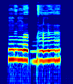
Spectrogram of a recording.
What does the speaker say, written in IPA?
ŋ ɨ ŋ ɵ ɡ͡b ʉ l ʉ

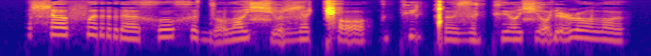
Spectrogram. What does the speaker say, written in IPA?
ɬ ɜ˦ f ə˦ r ɜ˨ x o˦ x ə˨ d o̰˨ lˠ ɯ˦ ɕ o̰˨ ɮ ɜ˦ ǁ ɔ̰˦˨ | kʲ ɯ˦˨ ǃ ɵ˨ z ə˨ kʲ ɔ˧ ɕ ɔ̰˦ ɾʲ ɔ̰˦ ɭ o˧ lˠ ɵ˨

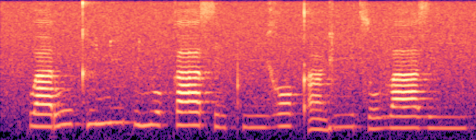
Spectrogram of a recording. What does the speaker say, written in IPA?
kʷ aː˨ ɾ uː˦ kʼ i˦ ɲ iː˦ p i˨ ɲ o˦˨ k aː˦ s i˨ pʰ iː˨ ɣ ɔ˦ kʼ ã˨ ɡ iː˦ t͡s o˨˦ v aː˦ z iː˦

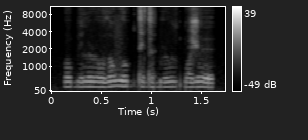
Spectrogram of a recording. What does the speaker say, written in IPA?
o b e l ɹ o ð ɔ v o b d e d ə b ɹ u l ɡ͡b ɔ ʒ ø

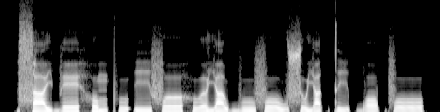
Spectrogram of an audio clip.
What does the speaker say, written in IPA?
s aː˩˧ j b eː˧ h o˥˨ m pʰ u˧ ʔ iː˧˥ f ɤː˧ h u˩ ə̯ j a˧˩ w b uː˧˥ f oː˧˩ w s u˩˧ j a˧ t̚ t̪ iː˧˩ p̚ b ɔː˧˥ p̚ f oː˧

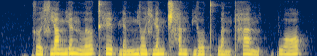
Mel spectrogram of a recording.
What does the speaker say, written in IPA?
k ɤ˨˩ ɕ j ä˥˧ m j ɛ˥˩ n l ɤ˥ kʰ e˥˩ ɪ̯ p ɥ ɛ˧˥ n m j o˥˩ ʊ̯ ɕ ɥ ɛ˥ n ʈ͡ʂʰ a˥˩ n p j o˧˥ ʊ̯ kʰ w a˨˩ n pʰ a˥˩ n | p w ɔ˧˥

